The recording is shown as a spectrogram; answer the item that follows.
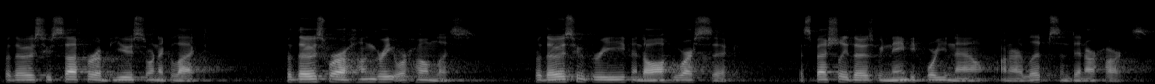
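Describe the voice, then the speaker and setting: Man, low voice, slow measured litany, worship leader, long cathedral echo, big reverberant church. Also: steady tone. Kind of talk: reading liturgical prayers. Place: large church.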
